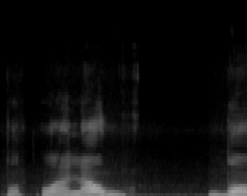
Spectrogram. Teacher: Suara yang memanjang dari ujung dan sisi lidah hingga suara tertahan saat mengucapkan huruf dhob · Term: al-istitalah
